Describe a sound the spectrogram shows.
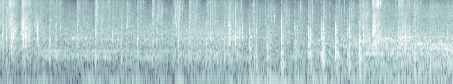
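Footsteps crunch on snow and ice.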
